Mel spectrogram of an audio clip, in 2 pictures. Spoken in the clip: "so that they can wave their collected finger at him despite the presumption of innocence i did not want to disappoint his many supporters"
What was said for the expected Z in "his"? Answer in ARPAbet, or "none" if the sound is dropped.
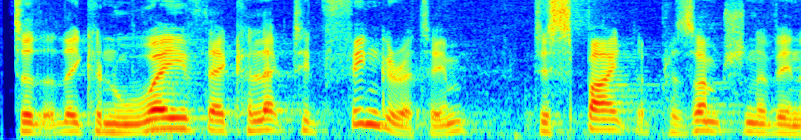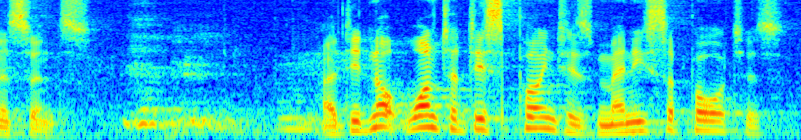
Z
